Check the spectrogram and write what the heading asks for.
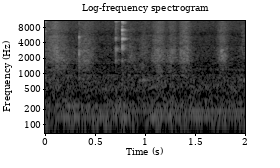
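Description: Faint computer clicks as the on-screen pointer is clicked: a sharp click at the start, a lighter one just after, then a quick double click, over near-silent room tone.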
